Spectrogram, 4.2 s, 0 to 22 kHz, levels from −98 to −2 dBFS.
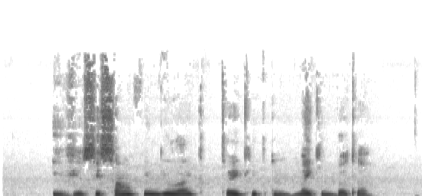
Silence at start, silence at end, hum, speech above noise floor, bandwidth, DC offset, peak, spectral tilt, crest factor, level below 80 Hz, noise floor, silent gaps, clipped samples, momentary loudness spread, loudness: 0.55 s; 0.5 s; none; 41 dB; 16 kHz; under 0.1%; -14 dBFS; -4.5 dB/octave; 18 dB; -70 dBFS; -71 dBFS; none; under 0.1%; 11 LU; -31 LUFS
